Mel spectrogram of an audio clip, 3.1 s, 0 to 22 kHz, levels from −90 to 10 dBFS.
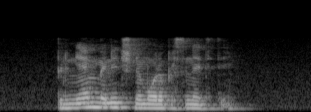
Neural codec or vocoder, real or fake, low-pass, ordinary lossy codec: none; real; 5.4 kHz; none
